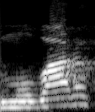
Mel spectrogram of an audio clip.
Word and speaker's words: মুবারক: সো মুবারক শব্দটা আপনার যেভাবে আছে ঠিক সেভাবে আপনাকে উচ্চারণ করতে হবে।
